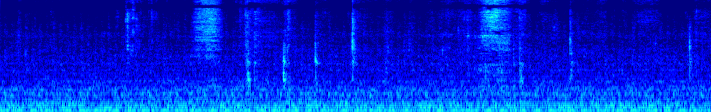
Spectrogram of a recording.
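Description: A man sips broth noisily from a container.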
